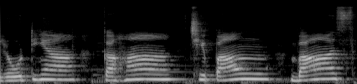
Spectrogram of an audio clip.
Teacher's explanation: इन शब्दों का उच्चारण नाक व मुंह दोनों से किया जाता है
